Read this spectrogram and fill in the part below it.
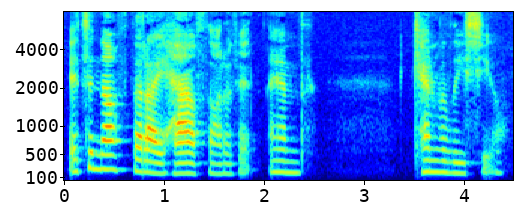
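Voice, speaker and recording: An actress playing a sorrowful yet resolute young woman in a classic radio drama, speaking gravely and deliberately. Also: medium pitch, lightly acted. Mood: grieving, firm.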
